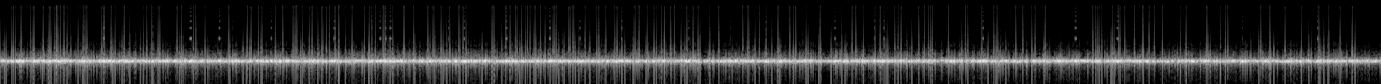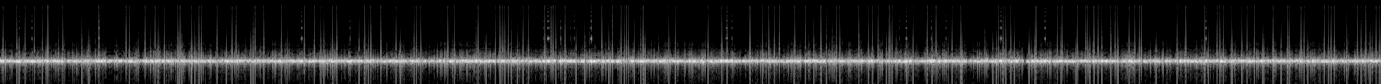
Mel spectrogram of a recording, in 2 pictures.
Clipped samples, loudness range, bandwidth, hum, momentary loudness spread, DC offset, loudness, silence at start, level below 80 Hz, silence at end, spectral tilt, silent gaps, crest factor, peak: under 0.1%; 2 LU; 8.2 kHz; none; 4 LU; under 0.1%; -12 LUFS; 0 s; -60 dBFS; 0 s; -2.5 dB/octave; none; 12 dB; 0 dBFS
